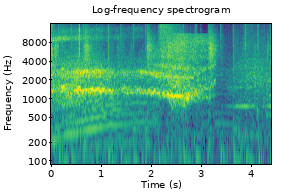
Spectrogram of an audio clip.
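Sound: taxi car driving off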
